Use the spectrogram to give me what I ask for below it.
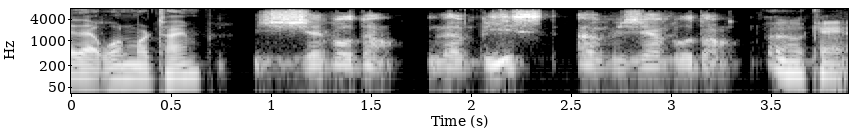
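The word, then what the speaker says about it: Gévaudan: First off, it's pronounced the Beast of Gevaudan. Gevaudan.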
